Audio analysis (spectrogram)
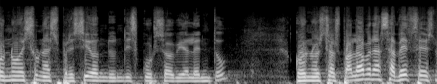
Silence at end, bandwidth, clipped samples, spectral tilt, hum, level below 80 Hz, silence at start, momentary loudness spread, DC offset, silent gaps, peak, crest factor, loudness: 0 s; 16 kHz; under 0.1%; -5.5 dB/octave; none; -22 dBFS; 0 s; 8 LU; under 0.1%; none; -2 dBFS; 10 dB; -13 LUFS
